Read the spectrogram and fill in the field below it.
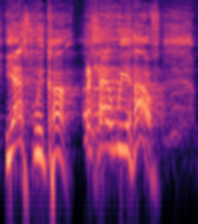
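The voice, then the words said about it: Put-on African accent. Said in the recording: “With an African accent”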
